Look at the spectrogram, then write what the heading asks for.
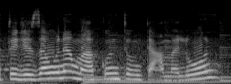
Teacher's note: Tadi tujzauna qalqalah di huruf jim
